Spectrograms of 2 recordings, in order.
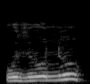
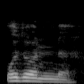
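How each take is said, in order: First: "Udhunu" higher and louder, ending on u; full vowel ending. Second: "udhun" stopping on n; sukoon ending. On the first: Teacher reading the word in full, vowel pronounced. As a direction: say "Udhunu" with the last u sounded. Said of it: "We pronounce it like this". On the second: Teacher showing the sukoon ending case, vowel dropped. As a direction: say "udhun" with no final u. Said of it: "This is sukoon ending case". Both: Shown as a demonstration.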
